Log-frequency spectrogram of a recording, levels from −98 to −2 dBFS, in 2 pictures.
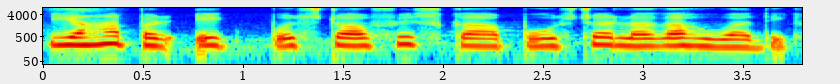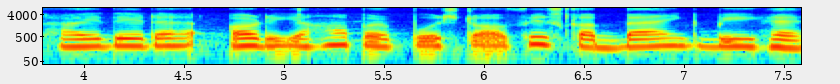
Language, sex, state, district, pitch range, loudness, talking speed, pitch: Hindi, female, Bihar, Patna, 200-225 Hz, -18 LUFS, 175 wpm, 215 Hz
